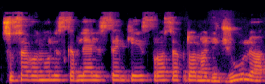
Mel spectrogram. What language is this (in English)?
Lithuanian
